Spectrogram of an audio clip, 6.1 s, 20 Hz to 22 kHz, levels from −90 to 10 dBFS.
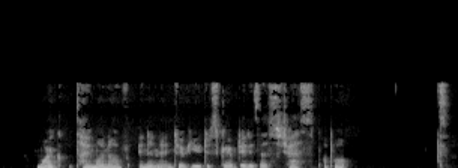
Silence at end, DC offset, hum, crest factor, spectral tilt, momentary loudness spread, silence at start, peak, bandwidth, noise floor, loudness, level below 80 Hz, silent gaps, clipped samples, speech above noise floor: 0.15 s; under 0.1%; none; 20 dB; -4.5 dB/octave; 9 LU; 0.5 s; -10 dBFS; 12 kHz; -88 dBFS; -28 LUFS; -74 dBFS; none; under 0.1%; 61 dB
